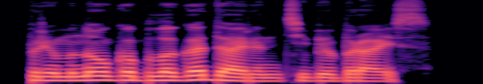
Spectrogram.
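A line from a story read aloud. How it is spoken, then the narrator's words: Sullen grumble. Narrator (Russian): угрюмо проворчал Тарион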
